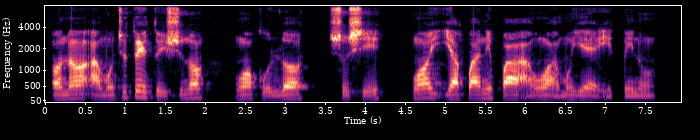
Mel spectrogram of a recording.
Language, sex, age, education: Yoruba, male, 15-29, tertiary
